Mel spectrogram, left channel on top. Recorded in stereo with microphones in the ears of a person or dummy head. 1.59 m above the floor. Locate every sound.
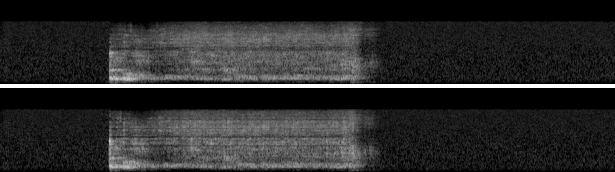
1.1 s a toilet flushing: 65° right (ahead or behind), 4.5 m
3.4 s a dropped coin: 45° right (ahead or behind), 3.5 m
